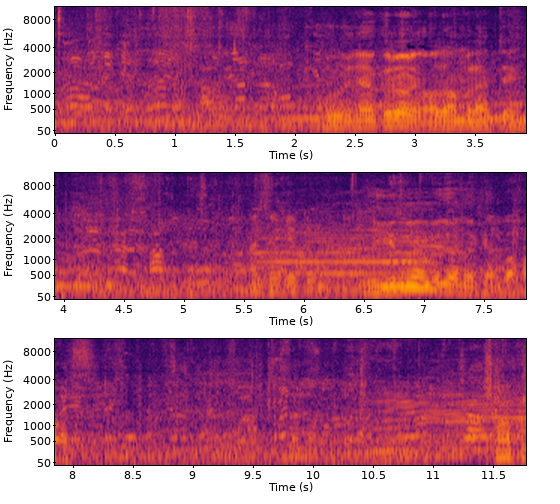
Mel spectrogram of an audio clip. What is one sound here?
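Men talk loudly in a busy crowd close by, outdoors.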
